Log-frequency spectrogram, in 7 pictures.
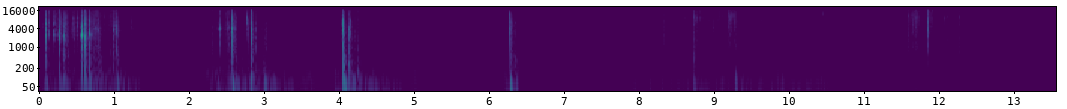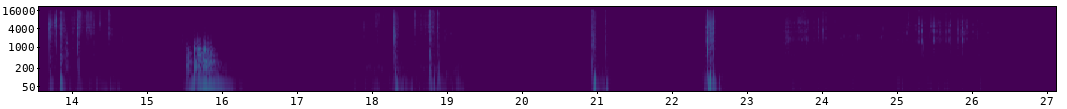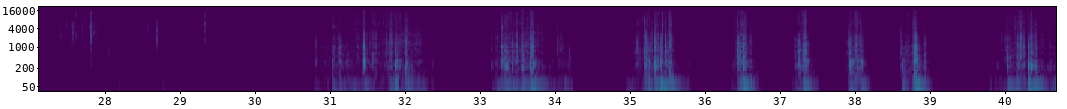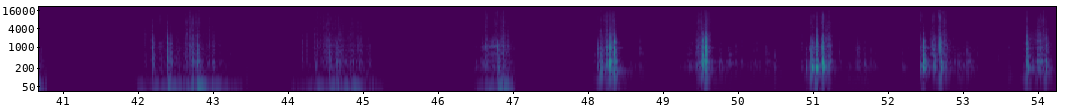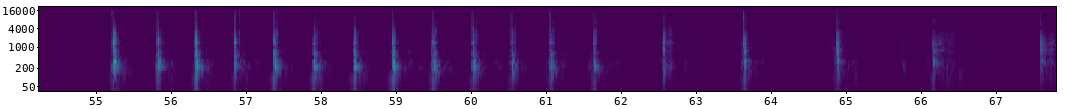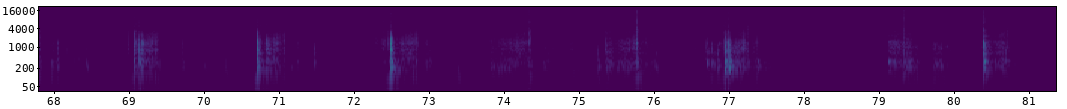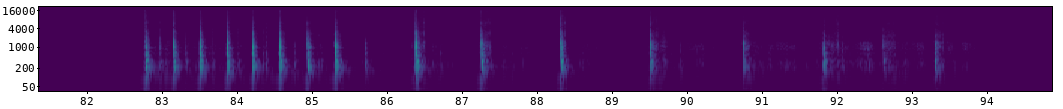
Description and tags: A variety of green bean sounds, recorded on a Sennheisser MKH60 microphone.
